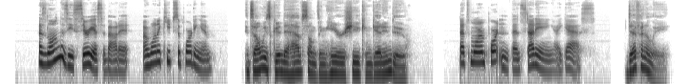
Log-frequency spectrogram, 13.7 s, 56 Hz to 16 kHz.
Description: Step 4 ③(slow)
Lesson06_Step4_3_slow.mp3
